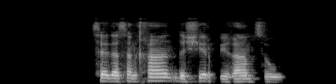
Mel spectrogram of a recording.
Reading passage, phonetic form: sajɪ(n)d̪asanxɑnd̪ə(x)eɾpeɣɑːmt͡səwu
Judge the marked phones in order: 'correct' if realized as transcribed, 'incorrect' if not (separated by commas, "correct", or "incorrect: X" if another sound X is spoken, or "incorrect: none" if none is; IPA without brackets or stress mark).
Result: incorrect: none, incorrect: ʃ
